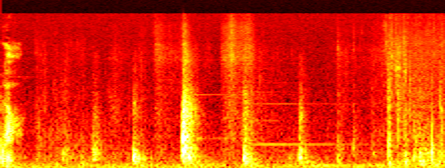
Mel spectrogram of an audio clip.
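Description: Footsteps fall on a tiled floor.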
